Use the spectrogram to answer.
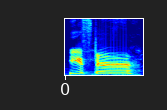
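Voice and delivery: high, loud, proud announcement; mock triumphant cheer. Player voicing her sim singing Easter, loud and proud. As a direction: trumpet it out like a fanfare. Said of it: "She's like".

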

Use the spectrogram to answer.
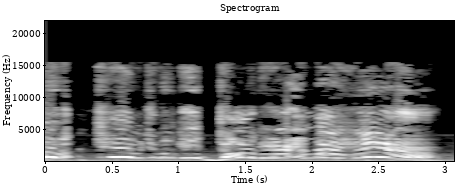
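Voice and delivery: high, slow whine; 1 whiny complaint. Real, not acted. Sister whining to Kim about dog hair, high and slow. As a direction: drag out the complaint, pitched high.

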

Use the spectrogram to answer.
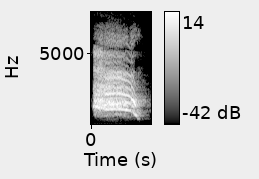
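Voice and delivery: very high, loud yelp; startled scream. Real, not acted. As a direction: scream in sudden fright. Startled by supposed Arctic Wolf.

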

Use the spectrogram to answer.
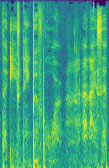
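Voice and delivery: plain reading voice

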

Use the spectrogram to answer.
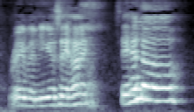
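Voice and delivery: high, loud sing-song hello; cheery prompt. Real, not acted. Mum showing her kids how to greet viewers, high and loud.

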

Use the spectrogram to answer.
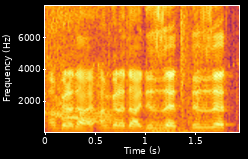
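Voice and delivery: loud frantic panic; panicked yelling. Real, not acted. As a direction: yell it in a panic. Chased by monsters.

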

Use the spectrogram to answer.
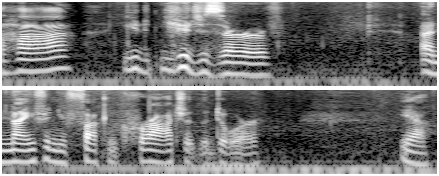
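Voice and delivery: normal talking voice

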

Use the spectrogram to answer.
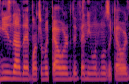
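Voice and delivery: ordinary talk

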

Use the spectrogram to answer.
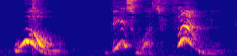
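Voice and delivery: loud whoa, then slow high glee; delighted. Acted. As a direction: splash about with joy. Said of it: "cried Dylan".

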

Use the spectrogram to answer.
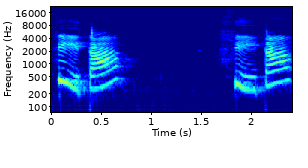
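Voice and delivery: cita with a lisped th at the start; Spanish c as th. Shown as a demonstration. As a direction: say cita as thita, tongue between the teeth. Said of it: "Наприклад, у таких словах".

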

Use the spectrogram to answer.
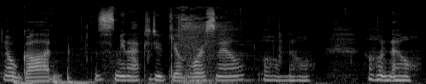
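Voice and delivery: normal talking voice

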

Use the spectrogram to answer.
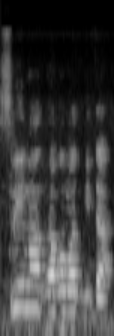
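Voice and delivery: শ্রীমদ্ ভগবত গীতা said slowly, naming the শ্রী sound; slow careful reading. Shown as a demonstration. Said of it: "শ্রী যখন আমি বলবো জিহ্বাটা কিন্তু উল্টে যাচ্ছে না". (ধীরে স্পষ্ট উচ্চারণ)

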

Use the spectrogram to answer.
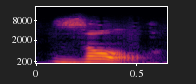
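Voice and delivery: "zol" with no E at the end; one falling syllable, "zol"; silent E. Shown as a demonstration. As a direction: say "zol", ending on the l. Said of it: "you don't hear that E in there".

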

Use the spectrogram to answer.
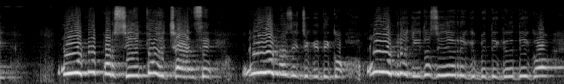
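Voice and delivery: high, loud squeal; comic high-pitched emphasis on smallness; exaggerated tininess. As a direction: squeeze it up high and stretch it out. Voices a tiny sliver of hope.

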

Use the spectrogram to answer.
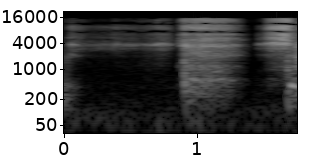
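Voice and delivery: hushed, voiceless shush; urgent shushing. Acted. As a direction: shush a crying baby in desperation. Mother shushing her crying baby.

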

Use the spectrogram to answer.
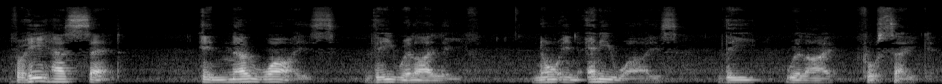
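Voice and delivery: slow, weighty scripture reading; deliberate emphatic recitation. Real, not acted. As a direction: read each phrase slowly and firmly, as a promise. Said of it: "It's pretty emphatic".

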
